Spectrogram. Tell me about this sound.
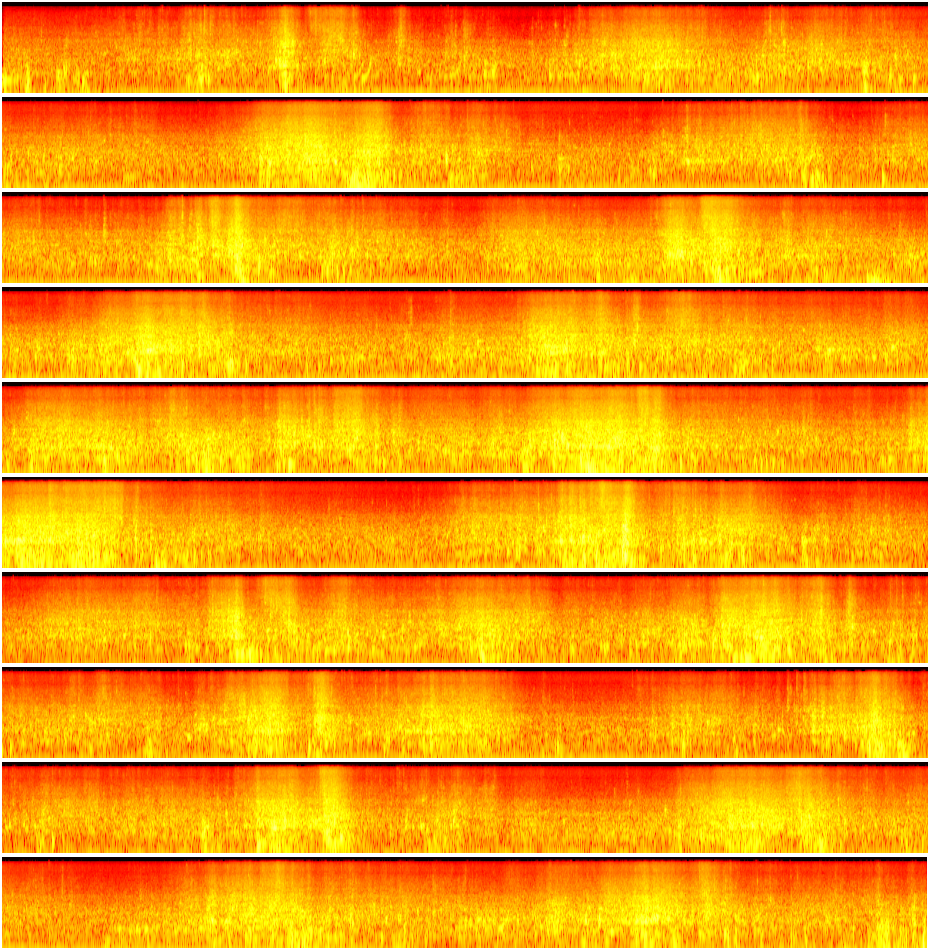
beach sea ocean waves crush breakwater
closer take to the sea waves
waves, sea, ocean, breakwater, beach, crush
